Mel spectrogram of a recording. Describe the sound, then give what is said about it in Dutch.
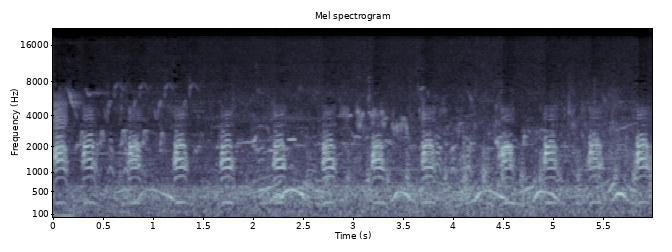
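Ducks quack as the birds wake up. Many loud, nasal calls repeat in a fairly regular rhythm throughout. “Nou, zijn vogels worden ook wakker.”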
